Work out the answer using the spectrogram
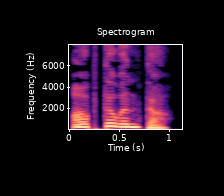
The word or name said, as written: ಆಪ್ತವಂತ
